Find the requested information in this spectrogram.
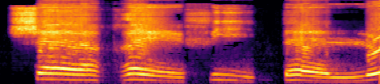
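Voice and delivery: Cher et fidèle drawn out slowly, each syllable spaced; syllable count. Shown as a demonstration. Teacher counting syllables of the verse, slowly. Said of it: "voyons si j'ai douze syllabes".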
